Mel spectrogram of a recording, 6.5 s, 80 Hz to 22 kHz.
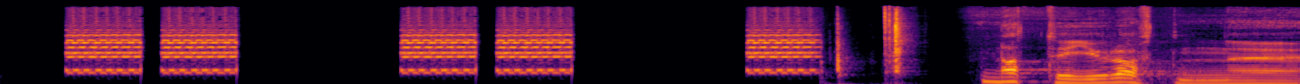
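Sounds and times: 
telephone ringing in a double-burst pattern: 0.4s - 1.2s, 2.0s - 2.9s, 3.8s - 4.3s
speech: 4.9s - 6.5s.

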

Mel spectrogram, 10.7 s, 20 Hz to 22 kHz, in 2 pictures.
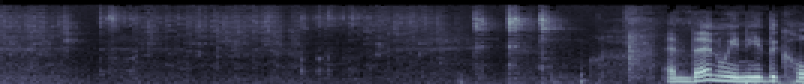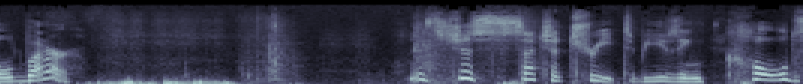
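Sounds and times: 
whisk stirring ingredients for strawberry drop biscuits in a bowl: 0.0s - 3.7s
speech: 4.4s - 6.0s, 8.2s - 10.7s.

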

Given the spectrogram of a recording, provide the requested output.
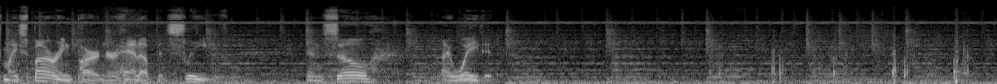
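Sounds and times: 
speech: 0.0s - 2.4s, 3.1s - 5.2s
hiss: 0.0s - 9.9s
footsteps: 7.1s - 9.9s.

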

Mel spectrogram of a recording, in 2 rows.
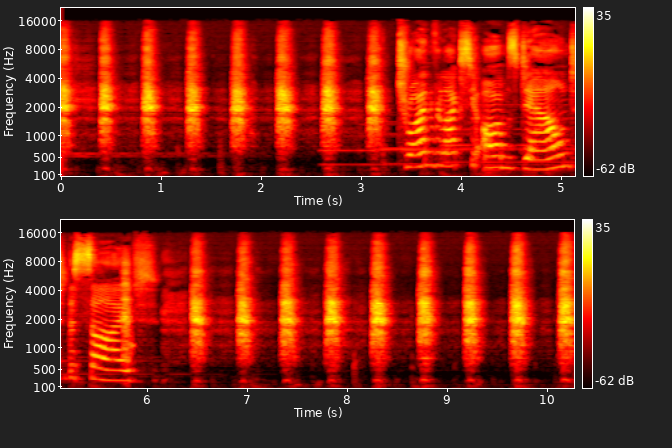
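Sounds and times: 
sharp open-mouthed panting with tongue out: 0.0s - 3.4s, 6.2s - 10.2s
speech: 3.4s - 6.3s.

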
